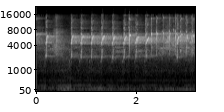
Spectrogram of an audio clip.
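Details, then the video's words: Lovebirds chattering with quick, sharp high chirps and squeaks repeated in rapid irregular succession, over a faint low hum. "Amazing sound of love birds"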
